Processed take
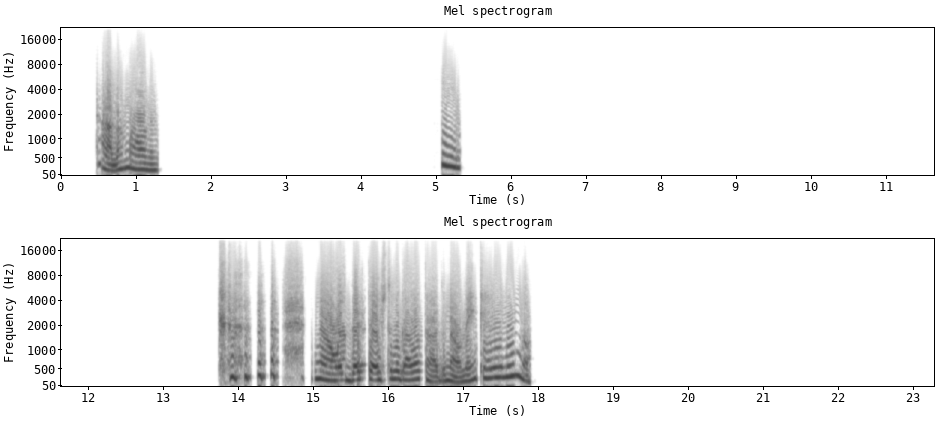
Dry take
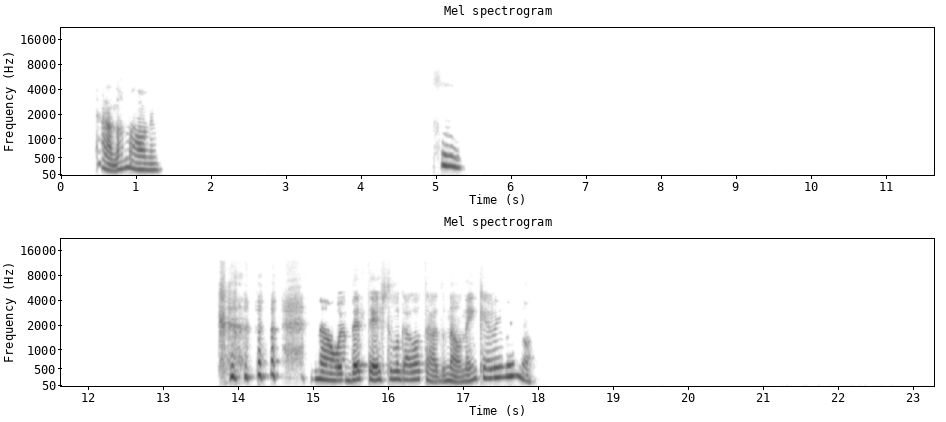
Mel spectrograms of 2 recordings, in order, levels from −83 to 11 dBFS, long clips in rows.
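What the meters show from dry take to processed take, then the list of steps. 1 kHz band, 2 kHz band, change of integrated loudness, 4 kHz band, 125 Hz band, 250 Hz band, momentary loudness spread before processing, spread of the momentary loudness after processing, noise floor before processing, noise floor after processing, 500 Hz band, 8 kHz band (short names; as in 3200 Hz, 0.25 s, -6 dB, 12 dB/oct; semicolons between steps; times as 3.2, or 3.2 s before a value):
+8.5 dB, +11.0 dB, +7.0 dB, +13.0 dB, +10.5 dB, +8.5 dB, 16 LU, 10 LU, -85 dBFS, under -85 dBFS, +5.0 dB, n/a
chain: spectral noise reduction 9 dB; sample leveller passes 5; vibrato 3 Hz 51 cents; gain -4.5 dB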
